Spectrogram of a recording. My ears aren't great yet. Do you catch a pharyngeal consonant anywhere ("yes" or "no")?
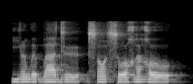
no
